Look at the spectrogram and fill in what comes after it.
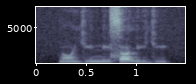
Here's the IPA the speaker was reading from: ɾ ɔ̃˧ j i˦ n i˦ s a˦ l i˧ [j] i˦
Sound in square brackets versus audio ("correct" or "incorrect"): correct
